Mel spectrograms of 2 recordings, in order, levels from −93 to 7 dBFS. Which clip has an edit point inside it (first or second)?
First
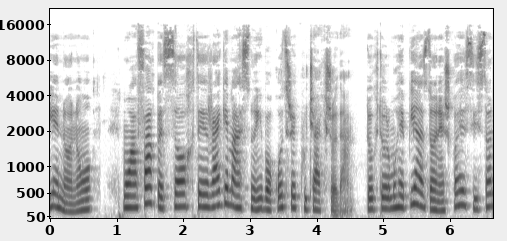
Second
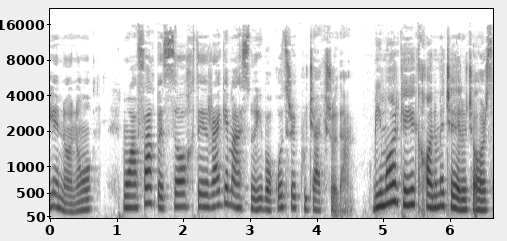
second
